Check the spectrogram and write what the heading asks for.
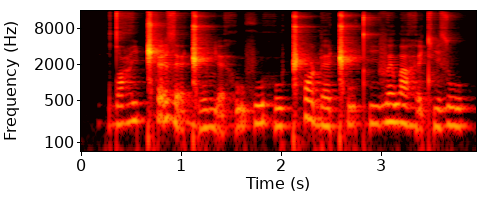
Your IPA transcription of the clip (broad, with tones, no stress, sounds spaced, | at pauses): dˤ i˩ ɦ i˧ ǁʰ ɛ̰˥ z ɛ̰˩˥ ɡ͡ǁ o˩ ʎ ɛ̰˩ h ṵ˩˥ f u˩˥ h u˩ ǁʰ ɔ˥˩ ɖ ɾ ɛ˩ ǁʰ ṵ˥ t̪ʰ i˧ v ɛ˥ w a˥˩ ɦ ɛ̰˧ cʰ i˩ z u˥˩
